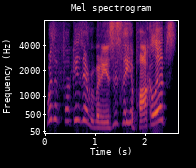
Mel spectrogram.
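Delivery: high, fast, baffled; high-pitched, rushed disbelief at an empty city; mock bewilderment. Empty freeway in Seattle.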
